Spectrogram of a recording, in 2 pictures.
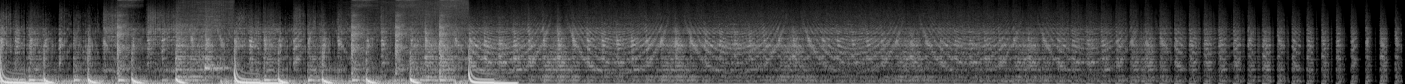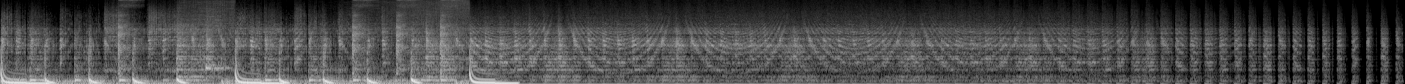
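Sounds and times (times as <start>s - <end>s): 
dance beat: 0.0s - 5.8s, 14.1s - 19.9s.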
